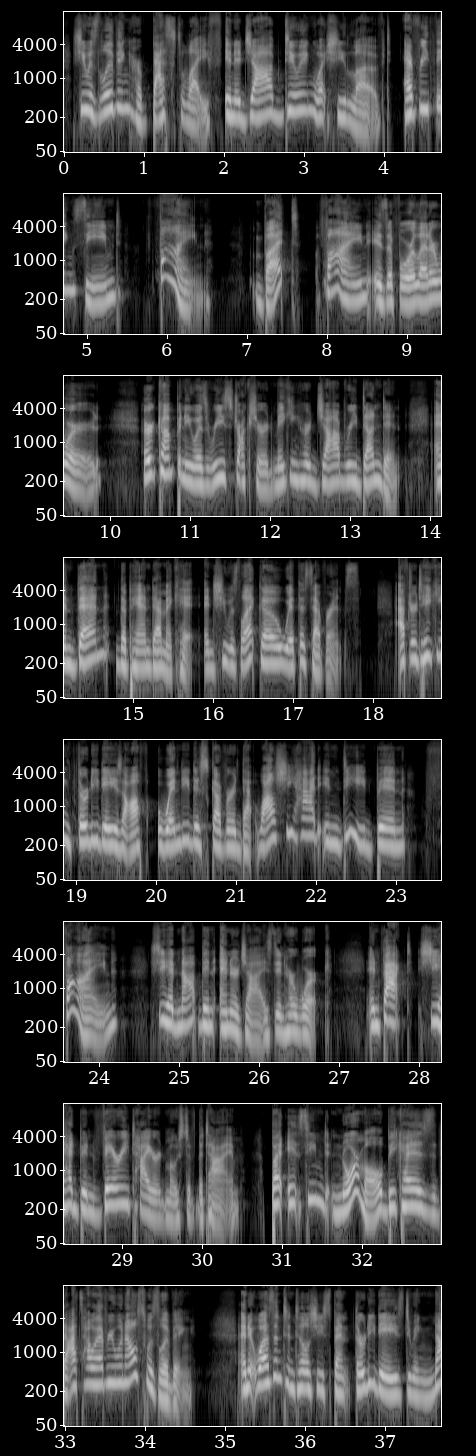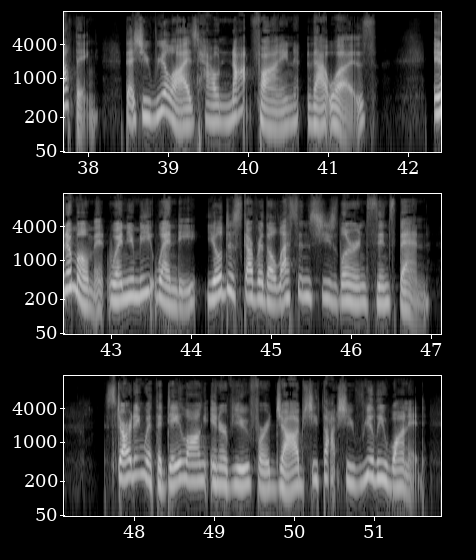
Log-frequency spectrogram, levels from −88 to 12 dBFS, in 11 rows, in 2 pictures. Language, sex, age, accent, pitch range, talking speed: English, female, 40-59, American, 170-235 Hz, 155 wpm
